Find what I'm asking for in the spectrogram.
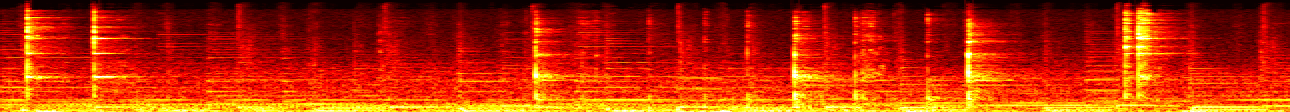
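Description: Spoon and metal clinks against a stainless steel pot as baking soda is added, several sharp taps and scrapes at irregular intervals over a quiet room tone.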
